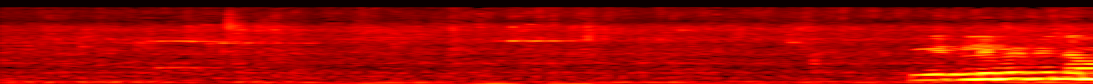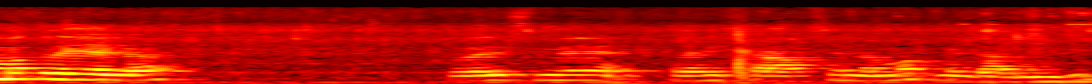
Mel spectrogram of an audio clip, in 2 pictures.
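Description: A wooden spoon scrapes and stirs inside a metal pot.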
